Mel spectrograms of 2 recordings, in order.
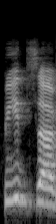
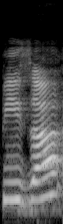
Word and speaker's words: pizza: I hope you all like pizza very much. It's not pizza, it's pizza.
